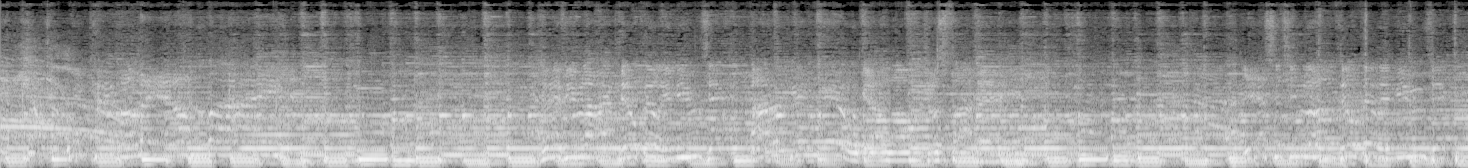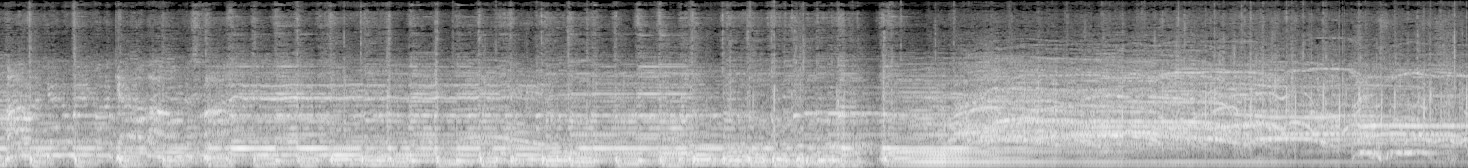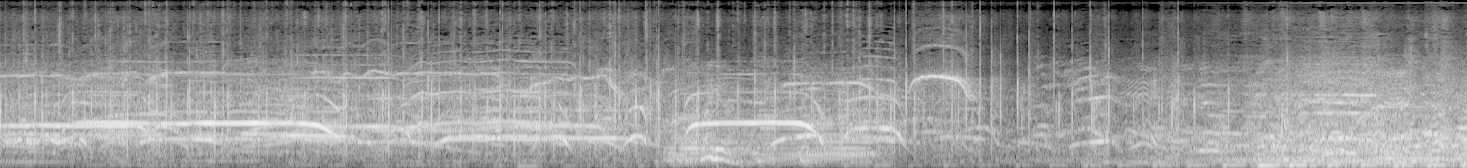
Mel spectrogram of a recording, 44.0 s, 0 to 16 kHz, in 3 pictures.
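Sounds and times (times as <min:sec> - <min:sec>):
guitar picking: 0:00.0 - 0:27.6
bass line: 0:00.0 - 0:29.0.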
